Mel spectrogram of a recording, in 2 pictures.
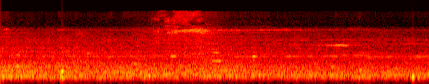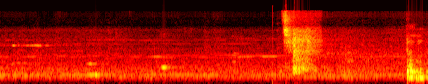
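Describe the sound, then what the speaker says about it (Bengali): A metro train arrives at Omonia station in Athens with a steady underground rumble and rolling wheel noise. Near the end there is a brief louder burst of brake hiss and squeal. "তো ফাইনালি আমাদের মেট্রো আইসা পড়ছে।"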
